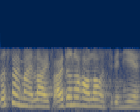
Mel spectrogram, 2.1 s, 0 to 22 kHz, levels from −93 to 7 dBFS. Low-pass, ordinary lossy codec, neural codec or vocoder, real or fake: 3.6 kHz; none; none; real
